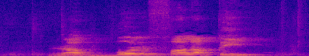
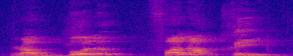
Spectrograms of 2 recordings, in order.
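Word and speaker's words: رَبِّ الْفَلَقِ: So when you read them together, you do not pronounce this Alif. Rabbul Falaqi. Very important to correctly pronounce Rabbul Falaqi.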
